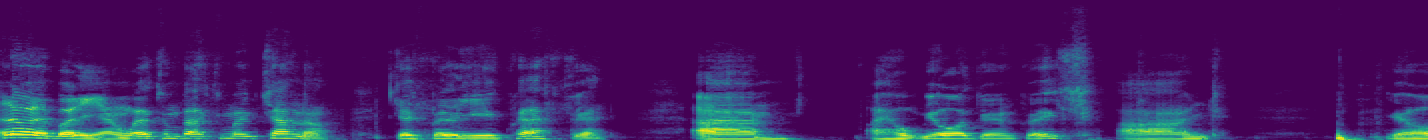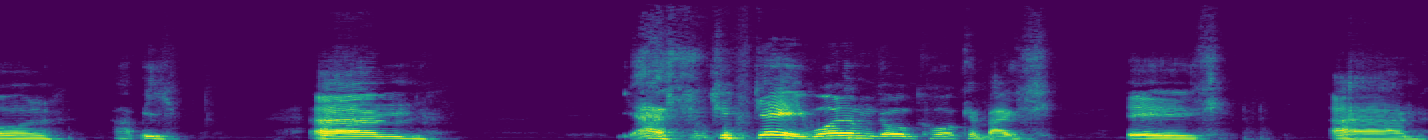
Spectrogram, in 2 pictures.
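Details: Adult man with ataxic cerebral palsy, involuntary hand shake and epilepsy; weak, paralysed lip muscles cannot form the shapes for certain letters; once understood only by his mother as a child; lifelong speech impediment; dysarthria.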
